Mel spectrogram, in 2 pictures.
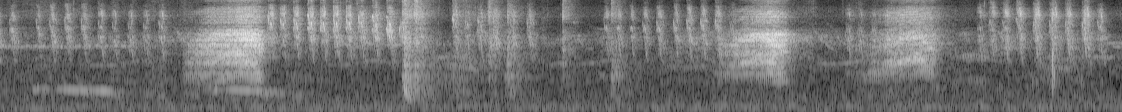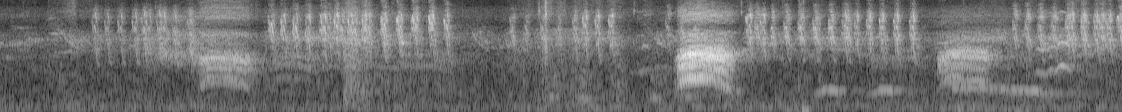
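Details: Crows squabbling over food give scattered harsh caws of varying loudness over about eleven seconds. A busy background of other chattering birds fills the gaps.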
